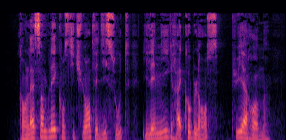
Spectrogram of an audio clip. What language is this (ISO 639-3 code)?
fra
